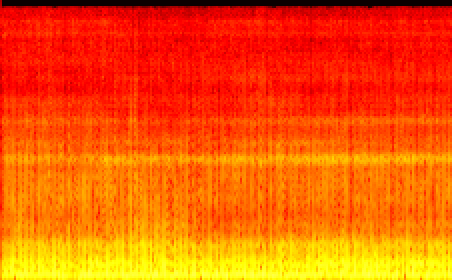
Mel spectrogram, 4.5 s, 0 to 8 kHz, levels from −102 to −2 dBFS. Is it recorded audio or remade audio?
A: remade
